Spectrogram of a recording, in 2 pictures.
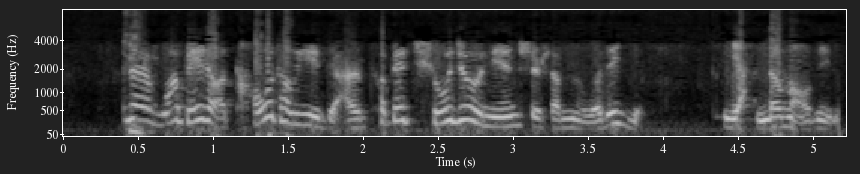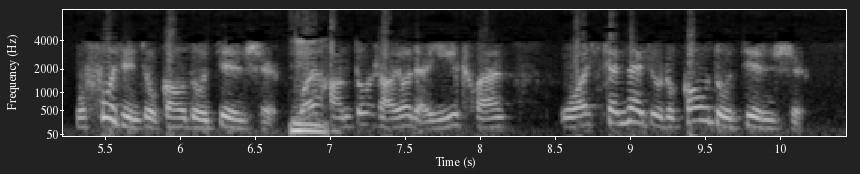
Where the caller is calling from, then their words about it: Tianjin, China; 我是天津的一个会员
